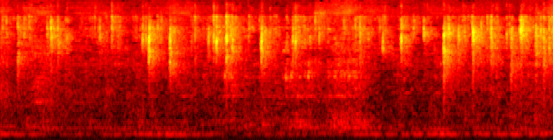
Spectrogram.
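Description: Rain falling: an uneven hiss with frequent brief surges, over a faint steady low hum.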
